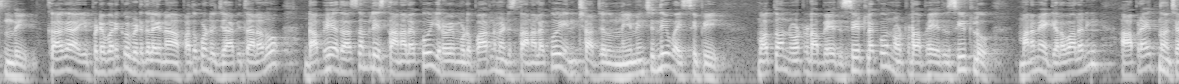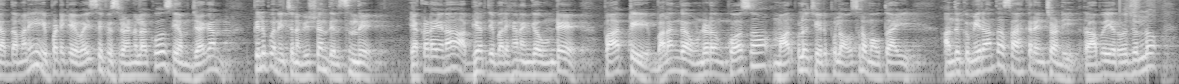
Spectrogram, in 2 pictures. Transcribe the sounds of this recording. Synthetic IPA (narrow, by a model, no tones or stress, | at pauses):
sind̪i | kaːɡaːipːɐʈiʋɐɾɐkuːʋiɽid̪ɐlɐjnɐpɐd̪ɐkoɳɖud͡ʒaːbit̪aːlɐlo̞ːɖɐbʱɐjɐjd̪uɐsembliːst̪ʰaːnaːlɐkuiɾɐʋɐjmuːɽupaːɾlɐme̞ɳʈst̪ʰaːnaːlɐkuiɲt͡ʃaːɾd͡ʒɐlnijɐmiɲt͡ʃind̪iʋɐjsiːpi | mɔt̪ːɐmnɔːʈɐɖɐbʱɐjɐjd̪usiːʈlɐkunɔːʈɐɽɐbʱːɐjɐjd̪usiːʈlumɐnɐme̞ːɡɛlɐʋaːlɐniaːpɾɐjɐt̪nɐmt͡ʃɛːd̪ːaːmɐniːpːɐʈike̞ːʋɐjsiːpiːsɾeːɳulɐkusijemd͡ʒɛɡɐnpilipunit͡ʃːinɐʋiʂɐjɐmt̪elisind̪eː | ɛkːɐɽɐjnaːɐbʱjɐɾd̪ʱibɐlɐɦiːnɐŋɡaːuɳʈe̞ːpaːɾʈiːbɐlɐŋɡaːuɳɖɐɽɐmkɔːsɐmːaːɾpulut͡ʃeːɾpuluɐʋɐsɐɾɐmɐwut̪aːji | ɐnd̪ukumiːɾɐnt̪aːsɐɦɐkɐɾiɲt͡ʃɐɳɖiɾaːboːjeːɾo̞ːd͡ʒulːo̞ː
